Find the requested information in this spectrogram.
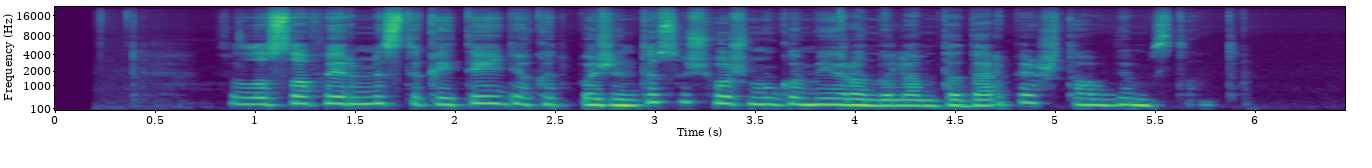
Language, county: Lithuanian, Vilnius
